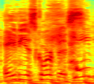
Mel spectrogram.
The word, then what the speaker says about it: habeas corpus: Wrong emphasis on the wrong syllable. – You want to start that over? – Yes. – Okay. – Thus possessing the ability to invoke habeas corpus.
